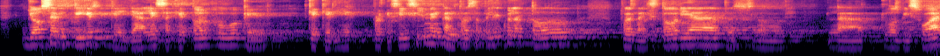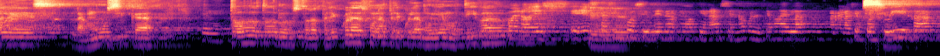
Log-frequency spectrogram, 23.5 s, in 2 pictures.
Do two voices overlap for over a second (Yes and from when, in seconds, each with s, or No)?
No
